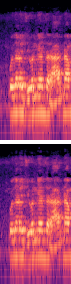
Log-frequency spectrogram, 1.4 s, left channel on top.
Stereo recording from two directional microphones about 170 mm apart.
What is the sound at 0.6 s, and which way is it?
Speech, 10° right (ahead or behind).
